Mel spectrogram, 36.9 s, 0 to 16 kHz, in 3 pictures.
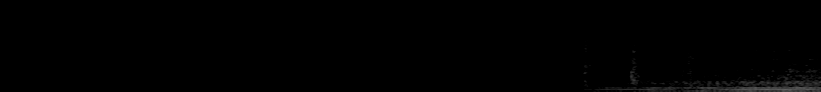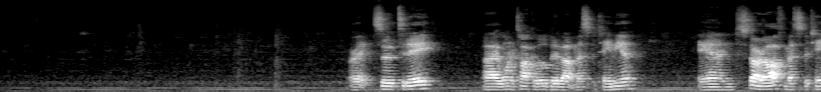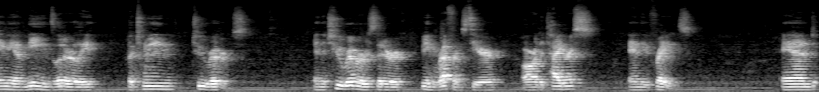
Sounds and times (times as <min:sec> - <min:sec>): Speech: 0:17.6 - 0:18.9, 0:19.6 - 0:22.0, 0:22.8 - 0:28.4, 0:29.3 - 0:35.1, 0:36.4 - 0:36.9.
